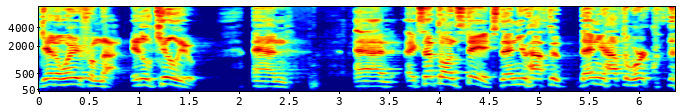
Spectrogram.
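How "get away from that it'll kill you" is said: firm, stern fatherly voice. Retelling warning children away from stage sets: stern dad voice. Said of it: "I had to use my dad voice".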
